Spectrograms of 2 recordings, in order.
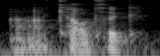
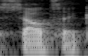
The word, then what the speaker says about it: Celtic: at this point was Celtic. Um Celtic is the proper way to pronounce it. Celtic is just a basketball team. Celtic is the actual historical term for the uh culture and people.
